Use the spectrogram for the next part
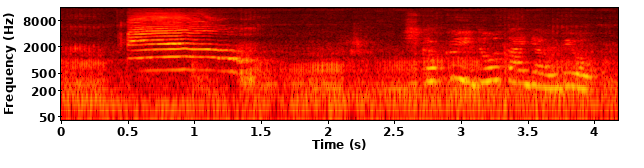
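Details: Munchkin kitten crying: one high, drawn-out meow that slides slightly downward at its end, followed by a person talking quietly in the background.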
